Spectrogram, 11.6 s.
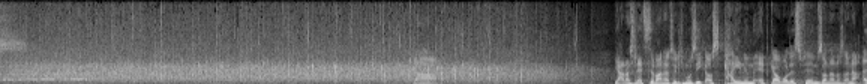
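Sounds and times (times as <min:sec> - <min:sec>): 
concert audience applause: 0:00.0 - 0:08.2
speech: 0:08.2 - 0:11.5.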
